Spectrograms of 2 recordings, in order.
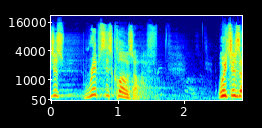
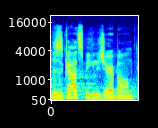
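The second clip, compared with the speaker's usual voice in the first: "This is God speaking to Jeroboam" said lower and softer; quiet restatement; 6 semitones lower, 8 dB quieter than usual. Shown as a demonstration. Preacher restating to the congregation, lower and softer. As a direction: repeat it lower and quieter to let it land. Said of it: "And this is God speaking".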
